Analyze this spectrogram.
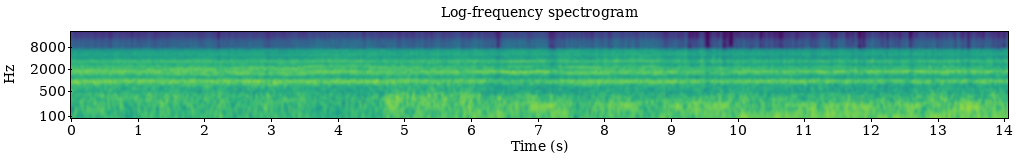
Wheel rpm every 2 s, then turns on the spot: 200, 210, 230, 220, 230, 230, 230.
none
